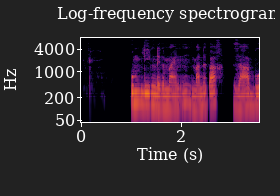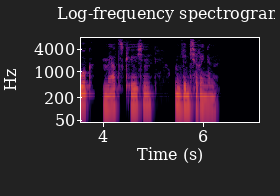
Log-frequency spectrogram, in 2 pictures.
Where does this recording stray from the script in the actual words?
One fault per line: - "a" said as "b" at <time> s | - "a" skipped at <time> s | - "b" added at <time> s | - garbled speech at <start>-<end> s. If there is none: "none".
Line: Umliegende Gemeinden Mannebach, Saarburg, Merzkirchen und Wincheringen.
none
